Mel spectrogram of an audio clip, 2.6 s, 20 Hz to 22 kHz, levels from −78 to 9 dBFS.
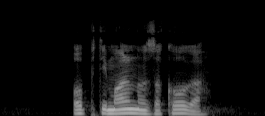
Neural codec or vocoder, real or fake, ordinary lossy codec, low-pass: none; real; MP3, 48 kbps; 19.8 kHz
